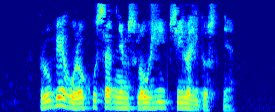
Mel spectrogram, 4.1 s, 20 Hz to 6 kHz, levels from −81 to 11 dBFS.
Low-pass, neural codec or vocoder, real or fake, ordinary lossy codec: 5.4 kHz; none; real; MP3, 24 kbps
